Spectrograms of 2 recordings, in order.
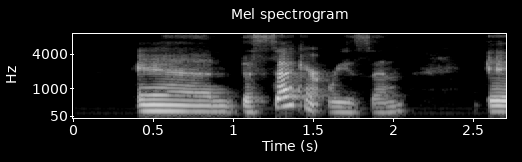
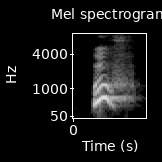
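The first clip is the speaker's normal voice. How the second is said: high yappy woof; dog bark; 8 dB louder than usual. Acted. Dory pretending to be dog.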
